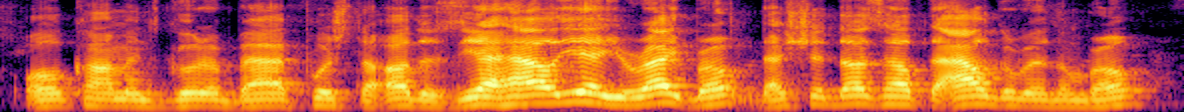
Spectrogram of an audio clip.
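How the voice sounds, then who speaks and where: With a Brooklyn accent, a man speaks at a moderate pace and a fairly high pitch, showing ordinary pitch variation. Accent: New York, Brooklyn. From US Northeast (Brooklyn, New York). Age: 30s. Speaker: live streamer. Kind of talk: casual live stream chat. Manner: casual, slang-heavy.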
